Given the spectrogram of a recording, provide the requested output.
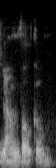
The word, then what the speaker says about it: Young Vokal: It's pronounced Young Vocal.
